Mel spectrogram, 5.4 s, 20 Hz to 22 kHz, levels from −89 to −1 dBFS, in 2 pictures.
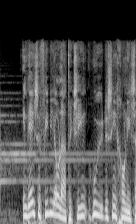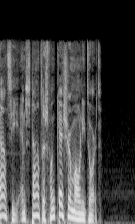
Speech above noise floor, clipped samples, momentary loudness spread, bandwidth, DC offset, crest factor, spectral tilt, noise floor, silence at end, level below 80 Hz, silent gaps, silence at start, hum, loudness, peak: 37 dB; under 0.1%; 6 LU; 11 kHz; 0.7%; 14 dB; -5.5 dB/octave; -51 dBFS; 0.7 s; -30 dBFS; none; 0 s; none; -14 LUFS; -2 dBFS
